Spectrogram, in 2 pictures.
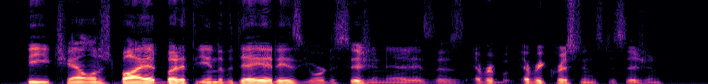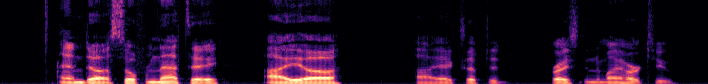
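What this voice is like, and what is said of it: Rich, polished radio-announcer voice. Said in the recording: “I think he has a radio voice ... A very great radio voice.”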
